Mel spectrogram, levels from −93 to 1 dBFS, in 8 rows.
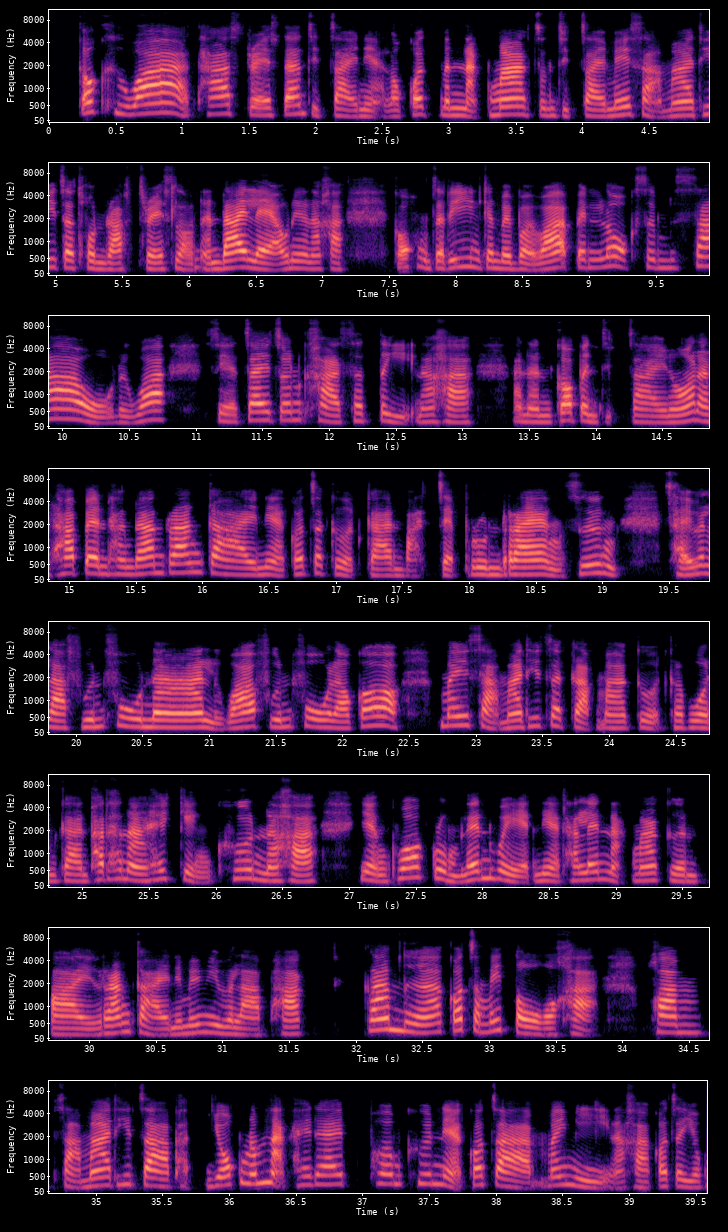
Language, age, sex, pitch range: Thai, 20-39, female, 195-255 Hz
